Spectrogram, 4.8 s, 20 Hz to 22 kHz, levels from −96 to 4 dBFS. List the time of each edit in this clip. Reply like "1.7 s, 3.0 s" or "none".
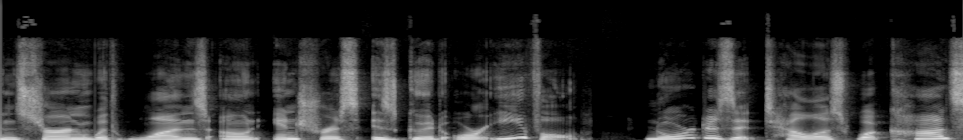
none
